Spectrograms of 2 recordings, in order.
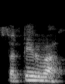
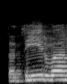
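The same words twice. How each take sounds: First: The middle vowel is kept short. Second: The middle vowel is drawn out long. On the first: The speaker calls it right. "छोटे ही" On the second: The speaker calls it wrong. "ततीरवा नहीं"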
